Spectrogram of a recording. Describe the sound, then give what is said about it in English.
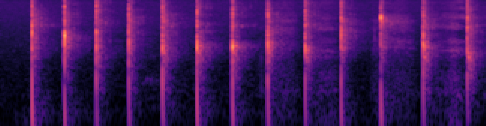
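A steady run of about a dozen sharp hand claps, evenly spaced at a brisk, regular tempo, each crisp and bright with a quick decay, with no voices. “You know how I clap my hands?”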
